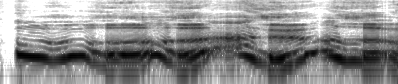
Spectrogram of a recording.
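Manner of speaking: very high, loud fanboy squealing; excited squeals. Retold or imitated. Friend Josh fumbling the camera, high giddy squeals.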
